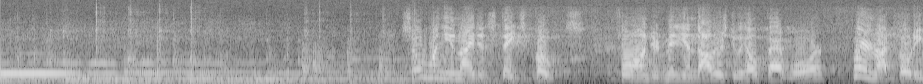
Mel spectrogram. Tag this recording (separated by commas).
Speech, Music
